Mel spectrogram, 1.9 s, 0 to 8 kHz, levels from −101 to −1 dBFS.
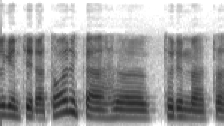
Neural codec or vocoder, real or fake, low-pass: none; real; 7.2 kHz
